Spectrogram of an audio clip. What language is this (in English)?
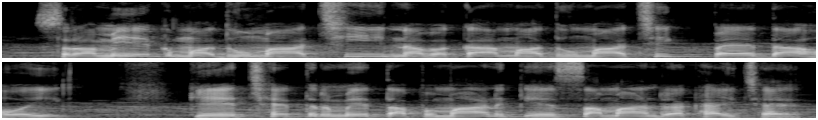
Maithili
